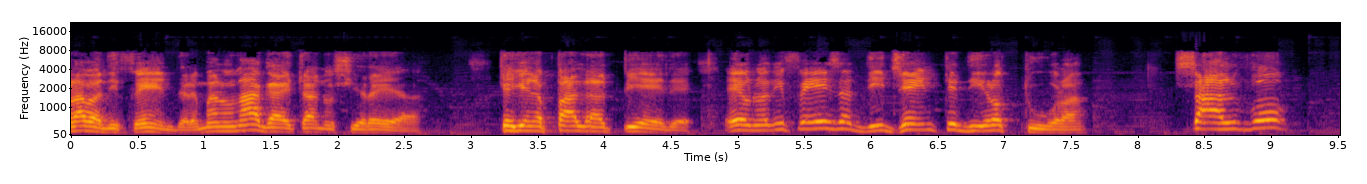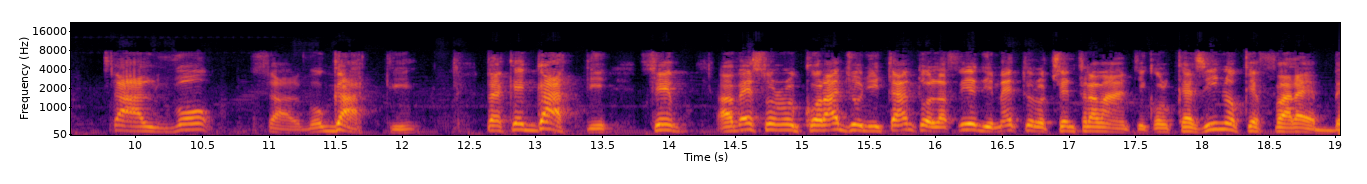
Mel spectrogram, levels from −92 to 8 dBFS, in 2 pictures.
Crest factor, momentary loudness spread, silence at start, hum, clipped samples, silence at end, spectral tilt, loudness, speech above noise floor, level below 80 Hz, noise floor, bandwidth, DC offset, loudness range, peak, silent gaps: 18 dB; 11 LU; 0 s; none; under 0.1%; 0 s; -4 dB/octave; -16 LUFS; 34 dB; -58 dBFS; -51 dBFS; 8.2 kHz; under 0.1%; 4 LU; 0 dBFS; none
